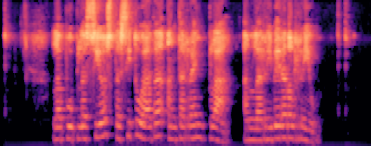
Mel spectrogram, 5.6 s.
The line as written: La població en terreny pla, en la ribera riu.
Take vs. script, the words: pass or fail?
fail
